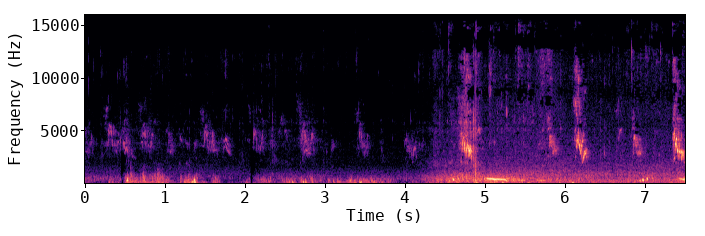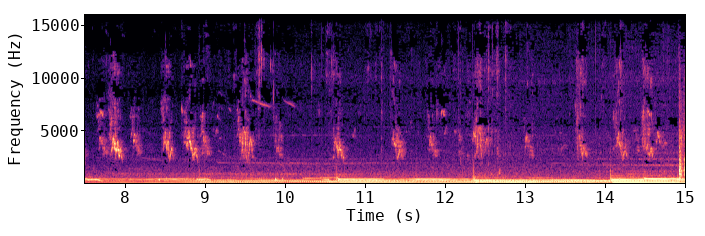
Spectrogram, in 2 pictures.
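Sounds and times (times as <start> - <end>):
small birds chirping: 0.0 - 15.0
lower gliding bird call: 7.4 - 15.0
soft background music chords: 7.4 - 15.0.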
